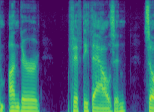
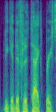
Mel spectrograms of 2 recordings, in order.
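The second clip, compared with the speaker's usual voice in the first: ordinary talk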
